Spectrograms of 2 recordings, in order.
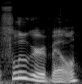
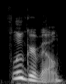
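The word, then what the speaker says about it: Pflugerville: is in uh wow flugerville is is that how you pronounce it flugerville you don't pronounce the P the p is something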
